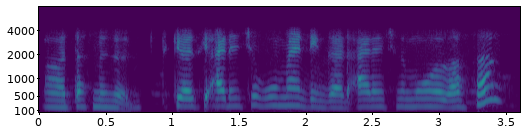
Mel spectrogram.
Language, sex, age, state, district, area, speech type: Kashmiri, female, 18-30, Jammu and Kashmir, Anantnag, rural, conversation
